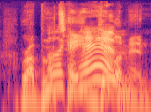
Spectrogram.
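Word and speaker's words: Roboute Guilliman: Rabbout Gillaman.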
